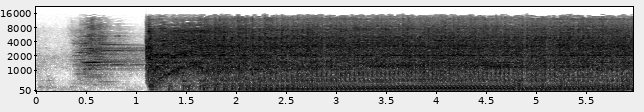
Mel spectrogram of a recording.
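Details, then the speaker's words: Wheel Horse mud mower with Tecumseh engine, Mikuni-style slide carb, governor arm removed, needle clip at richest position: engine catches first try and settles into a strong, even run with no misses; now running good. "so now that she's running good I'm gonna go take it for a test since we've got kind of a decent day"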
